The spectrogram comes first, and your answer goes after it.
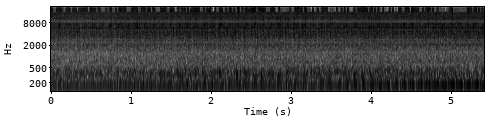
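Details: Model train extended K5 tender on 3D-printed NGS Northern clone chassis, all-wheel pickup, throttle rising from 70 to 80 percent: even steady whir climbing with speed, no gear noise, knocks or catches; smooth running.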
